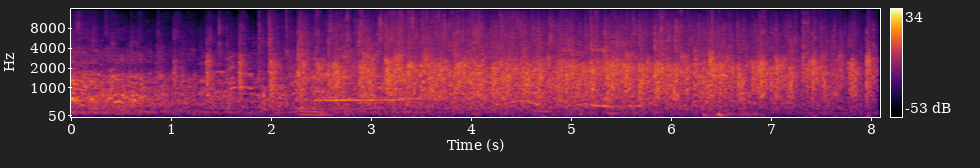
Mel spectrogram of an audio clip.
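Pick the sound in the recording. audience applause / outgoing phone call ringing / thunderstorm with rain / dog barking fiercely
audience applause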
